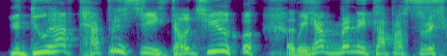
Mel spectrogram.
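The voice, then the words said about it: Imitated Scottish-accented movie voice. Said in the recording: “his accent was like... Scottish Arnold Schwarzenegger.”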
